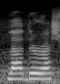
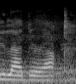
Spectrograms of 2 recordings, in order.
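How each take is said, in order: First: The name ends with an sh sound. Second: The name ends with a k sound. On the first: The speaker calls it right. "Ladder rush pala" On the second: The speaker calls it wrong. "hindi ladder rock"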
